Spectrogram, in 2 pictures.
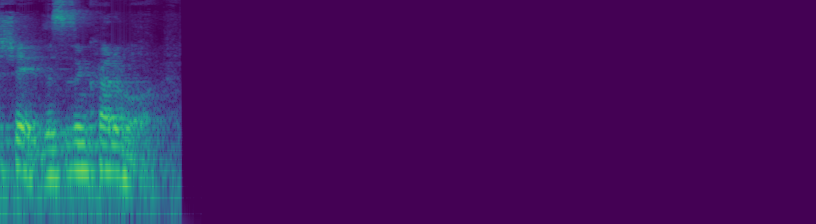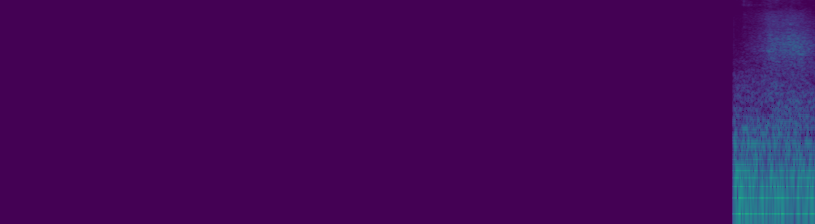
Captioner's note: silence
